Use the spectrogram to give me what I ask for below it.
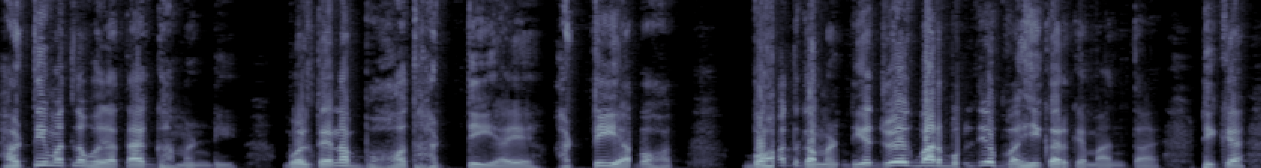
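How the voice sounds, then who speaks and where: Brisk Hindi-speaking teacher, dry close sound. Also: male voice, fairly high pitch, animated, mellow, dry recording. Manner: explains with repetition and memory tricks, addresses viewers as brother. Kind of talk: online vocabulary class.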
